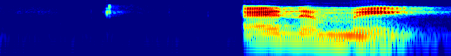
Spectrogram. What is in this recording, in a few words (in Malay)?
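"anemik", Malay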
